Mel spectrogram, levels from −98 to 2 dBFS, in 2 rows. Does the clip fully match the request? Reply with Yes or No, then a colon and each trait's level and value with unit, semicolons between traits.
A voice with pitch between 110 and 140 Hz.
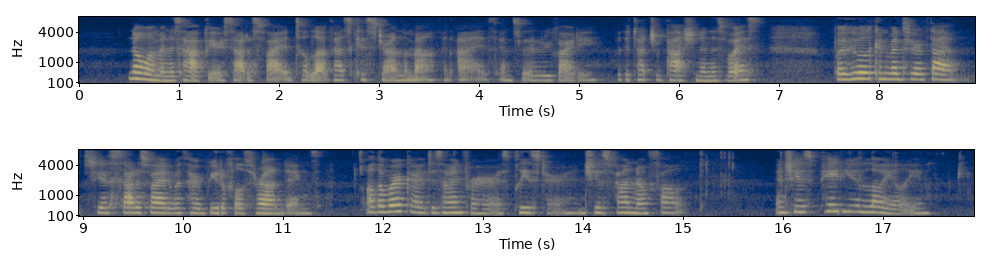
No: high, 225 Hz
